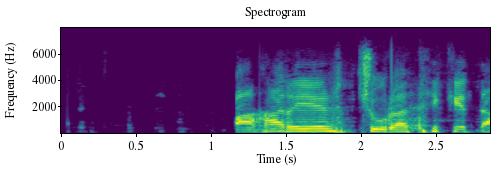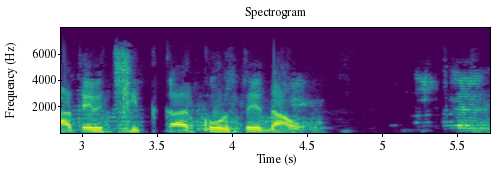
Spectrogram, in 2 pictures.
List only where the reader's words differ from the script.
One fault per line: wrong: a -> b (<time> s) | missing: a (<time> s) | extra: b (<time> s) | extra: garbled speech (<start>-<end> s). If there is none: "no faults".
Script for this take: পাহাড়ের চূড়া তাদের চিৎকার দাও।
extra: থেকে (2.4 s)
extra: করতে (3.8 s)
